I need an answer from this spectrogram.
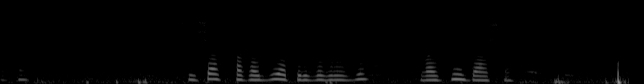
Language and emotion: Russian, neutral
